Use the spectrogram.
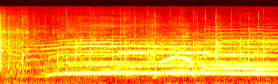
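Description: A crowd cheers and whoops loudly and continuously, with shrill rising and falling voices and excited shouts layered over a steady roar of many people.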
